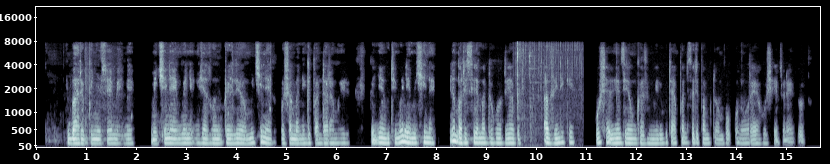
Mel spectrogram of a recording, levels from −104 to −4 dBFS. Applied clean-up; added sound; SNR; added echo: none; Mechanisms / Bicycle; 12 dB; none.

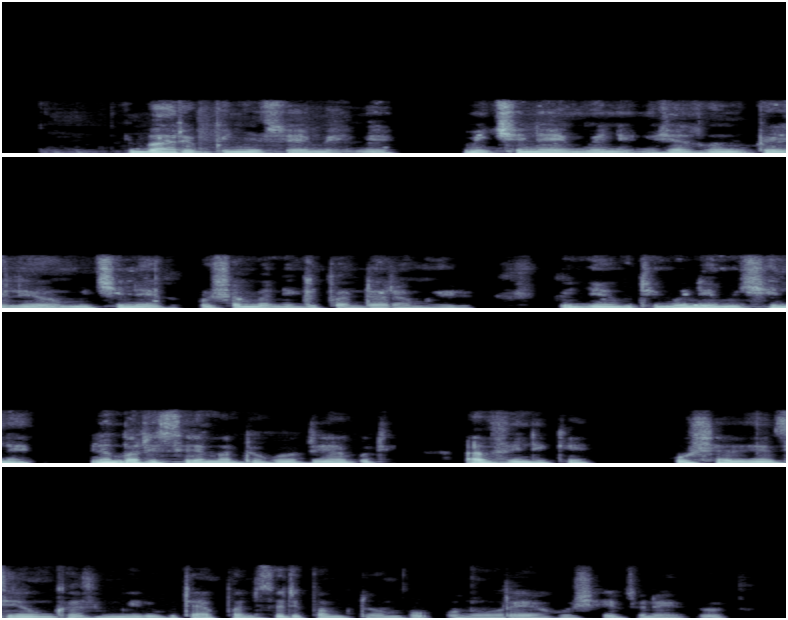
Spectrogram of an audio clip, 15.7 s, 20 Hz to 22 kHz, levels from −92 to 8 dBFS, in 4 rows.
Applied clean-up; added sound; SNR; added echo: none; none; none; none.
